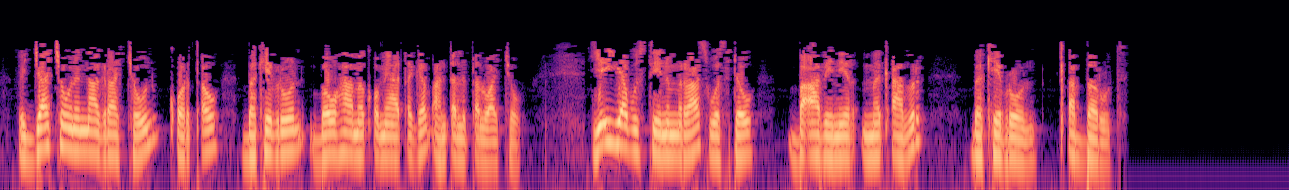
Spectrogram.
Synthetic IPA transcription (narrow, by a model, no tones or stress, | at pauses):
ʔɨd͡ʒːat͡ʃːɛwnɨnːaɡɾat͡ʃːɛwnkʼo̞ɾt̪ʼəw | bəkʰe̞βɾo̞nbəwɦaməkʼo̞mejat̪ʼəɡəβa̰nt̪ʼələt̪ʼːəlwat͡ʃːɛ̰w | jɛɨjːaβust̪ʰe̞nɨmɾaswɔsd̪əw | bəʔaβe̞ne̞ɾməkʼaβɨɾ | bəkʰe̞βɾo̞n | kʼəbːəɾut̪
